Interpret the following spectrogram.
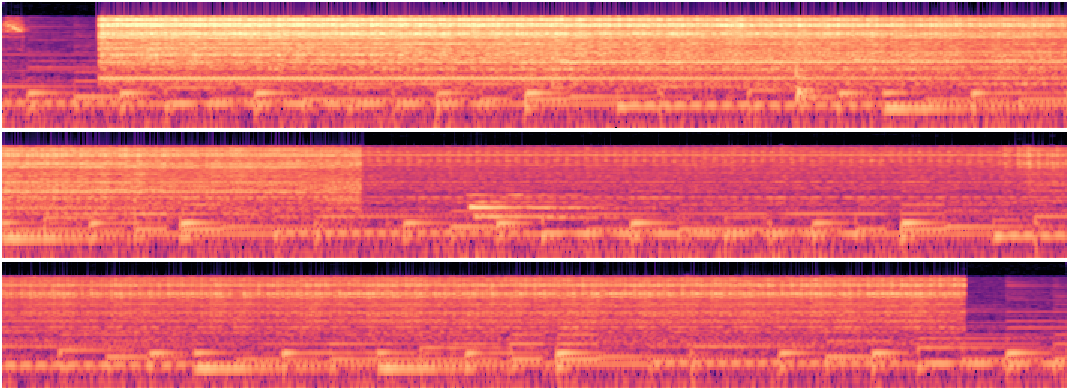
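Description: A milling machine's gear cutter cutting teeth in a brass gear blank, taking trial cuts to find the full tooth depth. It makes a high metallic whine made of many steady ringing tones, which starts about a second in and drops away sharply about halfway through, continuing fainter. Background music with low stepped notes plays throughout.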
